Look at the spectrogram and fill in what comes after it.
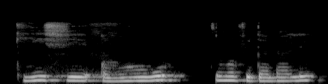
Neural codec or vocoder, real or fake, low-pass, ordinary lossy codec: none; real; 7.2 kHz; none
